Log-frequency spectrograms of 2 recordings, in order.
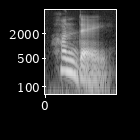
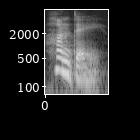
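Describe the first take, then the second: First: It is said with an American pronunciation. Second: It is said with an American pronunciation.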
